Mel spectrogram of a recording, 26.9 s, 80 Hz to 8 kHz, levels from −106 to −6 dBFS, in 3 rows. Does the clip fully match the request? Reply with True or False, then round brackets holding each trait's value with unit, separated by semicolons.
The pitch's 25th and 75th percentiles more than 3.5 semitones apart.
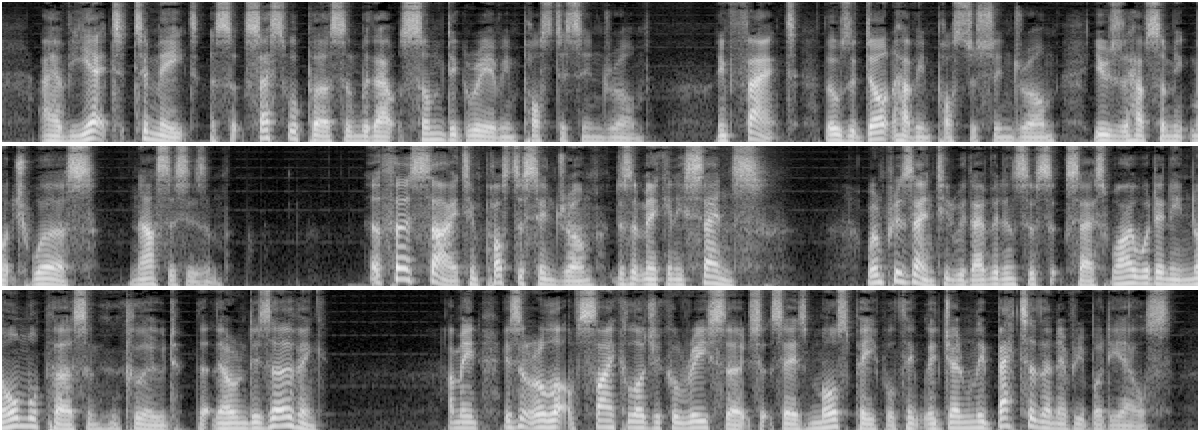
True (4.7 semitones)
